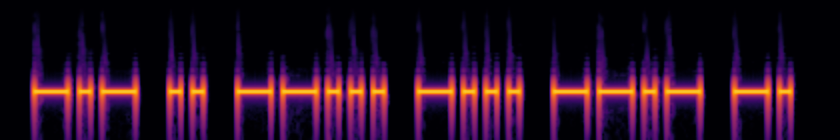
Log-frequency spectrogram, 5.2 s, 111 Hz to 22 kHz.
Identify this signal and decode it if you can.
Morse code, heard as a keyed tone, about 17 wpm, 700 Hz. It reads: KI7BQN
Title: USA Call Signs - 6 Characters - Repeated 3x - 17wpm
